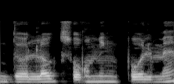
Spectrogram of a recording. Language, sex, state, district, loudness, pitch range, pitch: Angika, male, Bihar, Purnia, -20 LUFS, 120-125 Hz, 125 Hz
